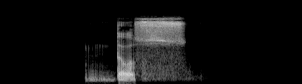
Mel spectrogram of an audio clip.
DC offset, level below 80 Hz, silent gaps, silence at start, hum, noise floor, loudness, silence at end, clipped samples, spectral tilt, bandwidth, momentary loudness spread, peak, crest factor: under 0.1%; -66 dBFS; none; 0.9 s; none; -84 dBFS; -13 LUFS; 1.2 s; under 0.1%; 0 dB/octave; 10.5 kHz; 15 LU; -2 dBFS; 18 dB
